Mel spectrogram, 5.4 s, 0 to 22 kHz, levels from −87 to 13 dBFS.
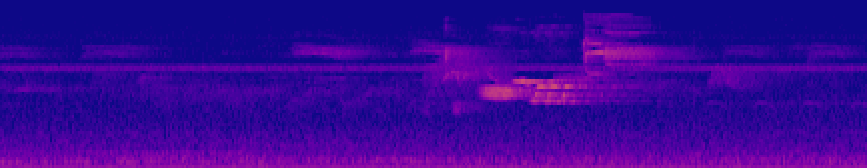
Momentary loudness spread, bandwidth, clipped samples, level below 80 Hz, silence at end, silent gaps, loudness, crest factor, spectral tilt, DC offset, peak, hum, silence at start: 23 LU; 16 kHz; under 0.1%; -72 dBFS; 0 s; none; -40 LUFS; 20 dB; 0 dB/octave; under 0.1%; -28 dBFS; none; 0 s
